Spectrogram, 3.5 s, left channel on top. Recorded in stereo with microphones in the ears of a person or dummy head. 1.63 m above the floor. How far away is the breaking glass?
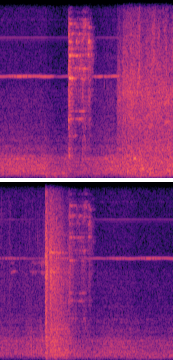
About 5.5 m.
